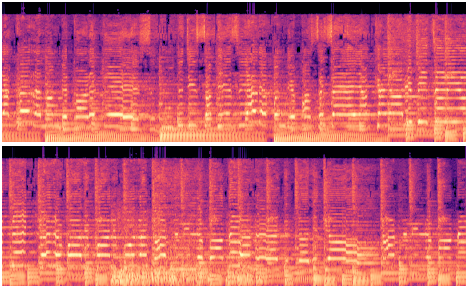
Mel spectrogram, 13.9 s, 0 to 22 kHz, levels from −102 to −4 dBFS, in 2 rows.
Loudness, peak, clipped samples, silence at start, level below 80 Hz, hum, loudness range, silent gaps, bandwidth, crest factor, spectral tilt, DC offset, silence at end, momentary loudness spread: -11 LUFS; 0 dBFS; under 0.1%; 0 s; -26 dBFS; none; 2 LU; none; 16.5 kHz; 12 dB; -4 dB/octave; under 0.1%; 0 s; 5 LU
